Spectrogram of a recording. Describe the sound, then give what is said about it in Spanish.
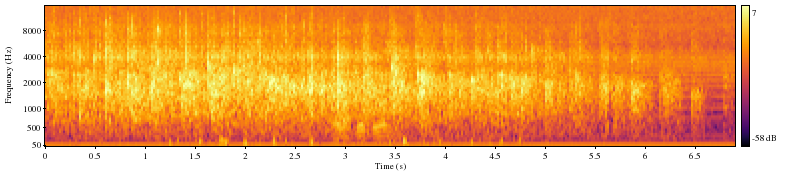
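Audience applause at a distilled spirits congress: many hands clapping in a steady patter under a talking voice, with a low electrical hum running throughout and the clapping tapering off toward the end. “Y muy agradecido por su presencia y esos aplausos también.”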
